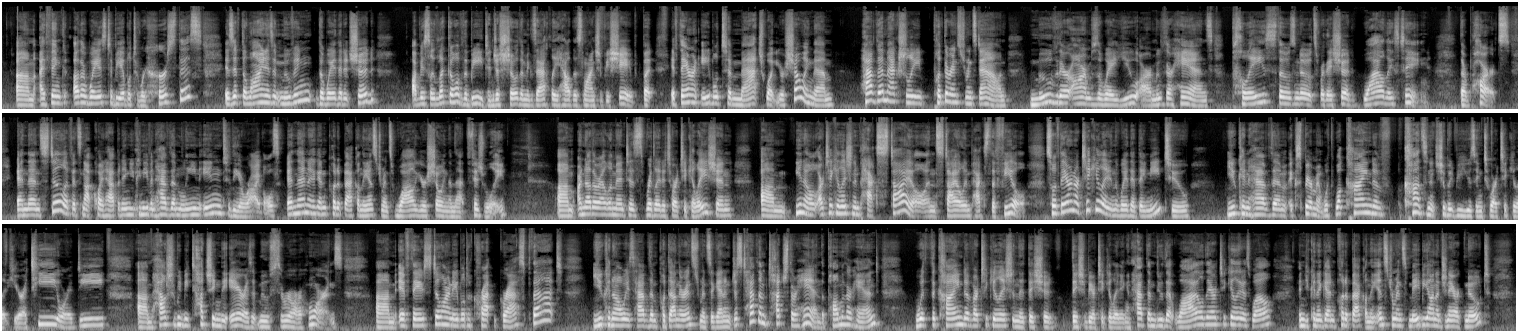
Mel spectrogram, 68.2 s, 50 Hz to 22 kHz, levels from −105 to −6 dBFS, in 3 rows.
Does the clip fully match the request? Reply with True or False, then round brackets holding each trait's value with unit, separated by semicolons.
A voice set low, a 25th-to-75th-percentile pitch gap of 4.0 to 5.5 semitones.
False (195 Hz; 4.5 semitones)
